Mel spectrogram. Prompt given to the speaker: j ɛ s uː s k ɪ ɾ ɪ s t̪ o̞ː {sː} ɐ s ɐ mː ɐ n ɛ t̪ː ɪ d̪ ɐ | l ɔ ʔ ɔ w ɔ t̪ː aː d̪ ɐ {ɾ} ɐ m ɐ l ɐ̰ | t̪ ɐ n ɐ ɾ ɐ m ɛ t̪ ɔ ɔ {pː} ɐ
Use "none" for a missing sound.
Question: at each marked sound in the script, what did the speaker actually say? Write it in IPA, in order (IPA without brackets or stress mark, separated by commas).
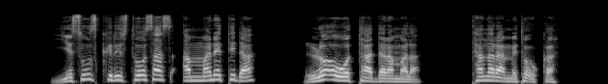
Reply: s, ɾ, kː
